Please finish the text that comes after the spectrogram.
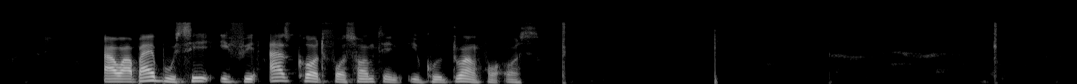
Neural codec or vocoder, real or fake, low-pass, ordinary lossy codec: codec, 16 kHz, 2 kbps, X-Codec, HuBERT features, trained on LibriSpeech; fake; 7.2 kHz; MP3, 96 kbps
